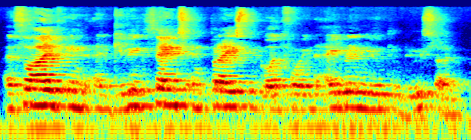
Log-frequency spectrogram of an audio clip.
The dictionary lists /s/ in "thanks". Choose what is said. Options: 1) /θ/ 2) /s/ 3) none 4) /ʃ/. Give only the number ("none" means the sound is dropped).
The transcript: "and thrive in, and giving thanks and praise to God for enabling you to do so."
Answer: 2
